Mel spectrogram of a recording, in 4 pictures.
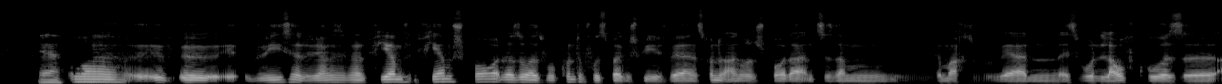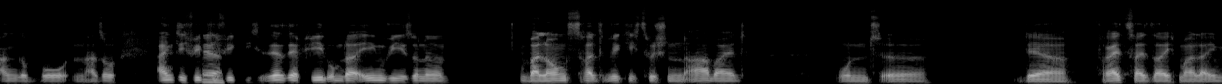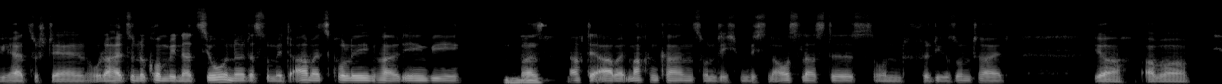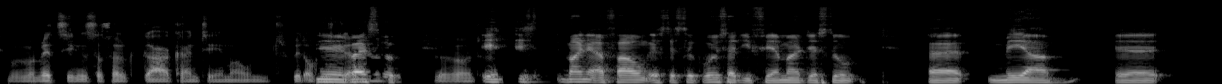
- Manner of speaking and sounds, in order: stressed: "gar kein"
- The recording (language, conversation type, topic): German, unstructured, Wie findest du eine gute Balance zwischen Arbeit und Privatleben?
